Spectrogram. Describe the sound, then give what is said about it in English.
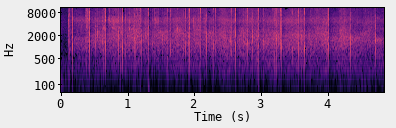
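An audience applauds steadily, dense overlapping hand claps forming a bright, sustained wash of sound with sharp individual claps popping out, holding at an even loudness throughout. “I would like to just applaud you and thank you for coming out tonight.”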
